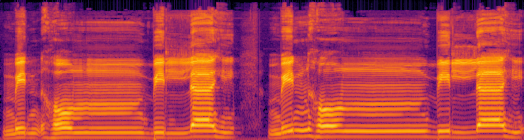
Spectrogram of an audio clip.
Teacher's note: ایسے میم پر تھوڑا سا آپ آواز کو ناک میں لے جائیں گے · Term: اخفاء شفوی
